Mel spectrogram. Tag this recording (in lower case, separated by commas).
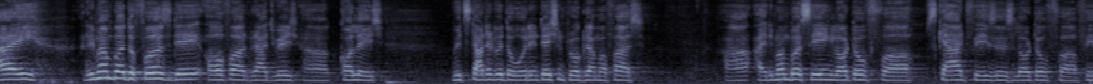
speech, male speech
